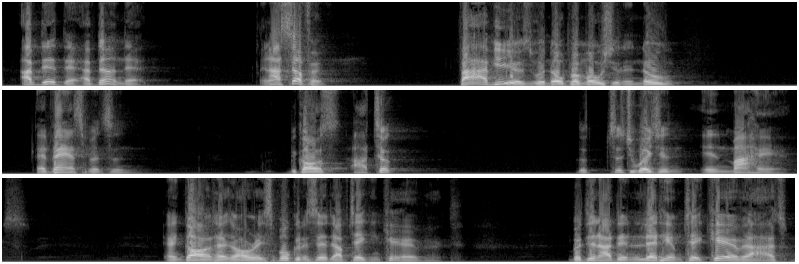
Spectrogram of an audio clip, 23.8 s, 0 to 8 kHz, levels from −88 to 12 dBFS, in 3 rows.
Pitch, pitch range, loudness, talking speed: 145 Hz, 130-160 Hz, -17 LUFS, 125 wpm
